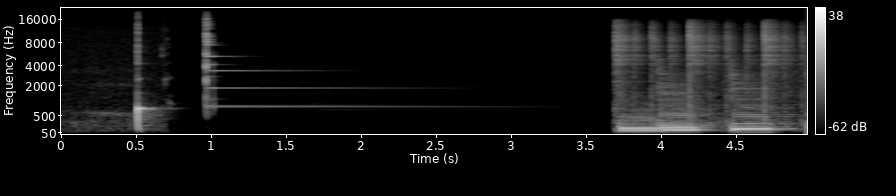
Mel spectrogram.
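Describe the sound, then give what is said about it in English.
A soft knock is followed by a single bright glass clink as a drinking glass is refilled, ringing out and fading over about a second, then a voice begins speaking after a short pause. “Well, I just refilled my glass.”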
